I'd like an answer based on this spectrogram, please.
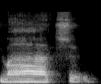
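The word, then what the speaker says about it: Mazu: Baso is Japanese way of explain uh pronouncing his name. In Chinese it's matsu. Ma ba means horse. Sue is ancestor. So ma is his family name and it's be become is dharm apart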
